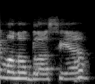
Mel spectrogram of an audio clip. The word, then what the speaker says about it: Monoglossia: We just say Monoglossia, polyglossia, just regular kind of Englishy.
